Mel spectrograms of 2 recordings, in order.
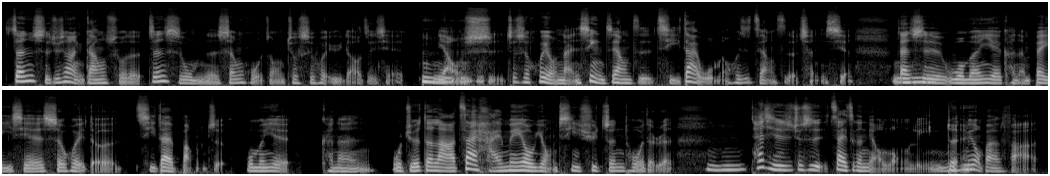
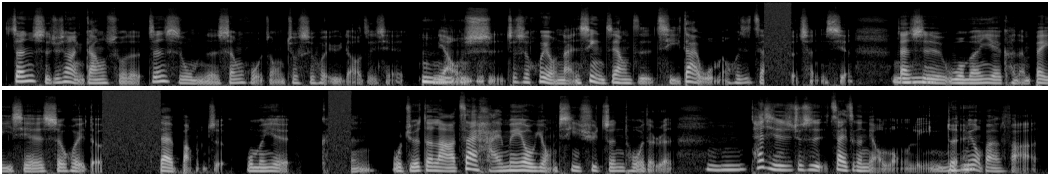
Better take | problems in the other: first | audio cutting out; filled with static; at 7.5 s, at 11 s for 0.5 s and at 14 s

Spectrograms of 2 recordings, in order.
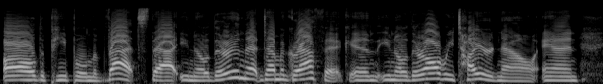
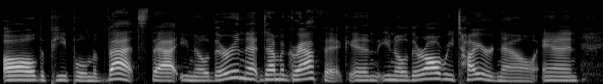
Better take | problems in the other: second | distortion; heavy; 7 dB below the speech

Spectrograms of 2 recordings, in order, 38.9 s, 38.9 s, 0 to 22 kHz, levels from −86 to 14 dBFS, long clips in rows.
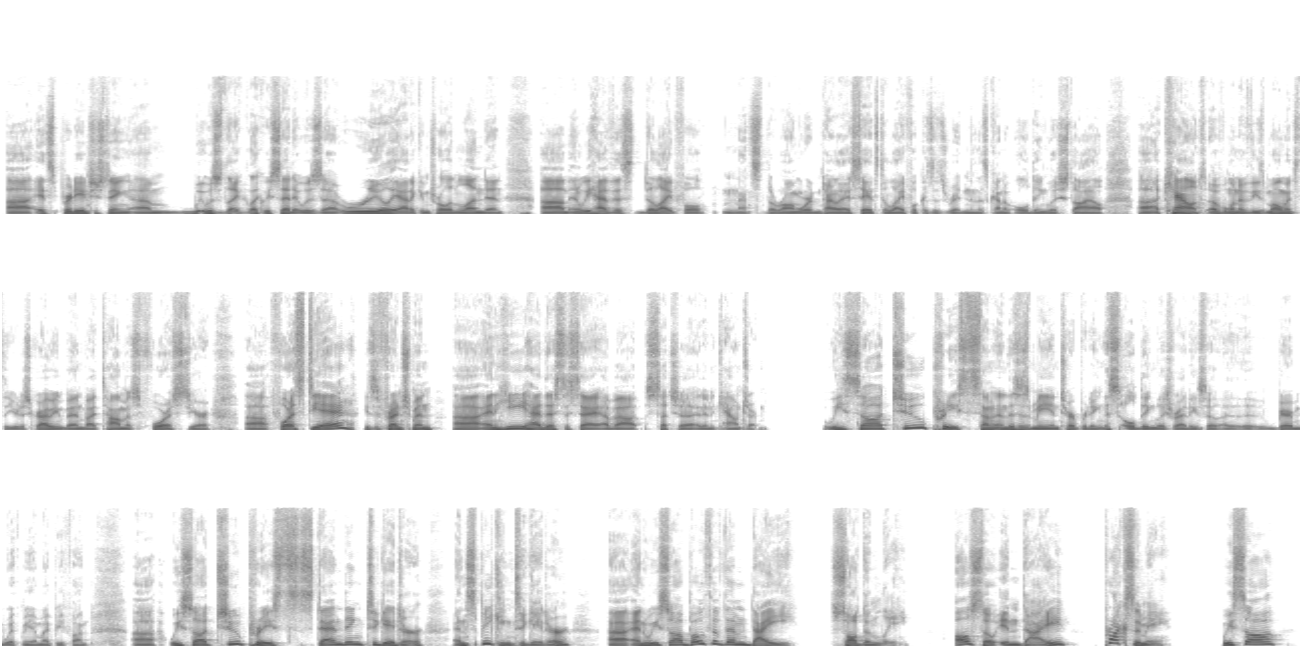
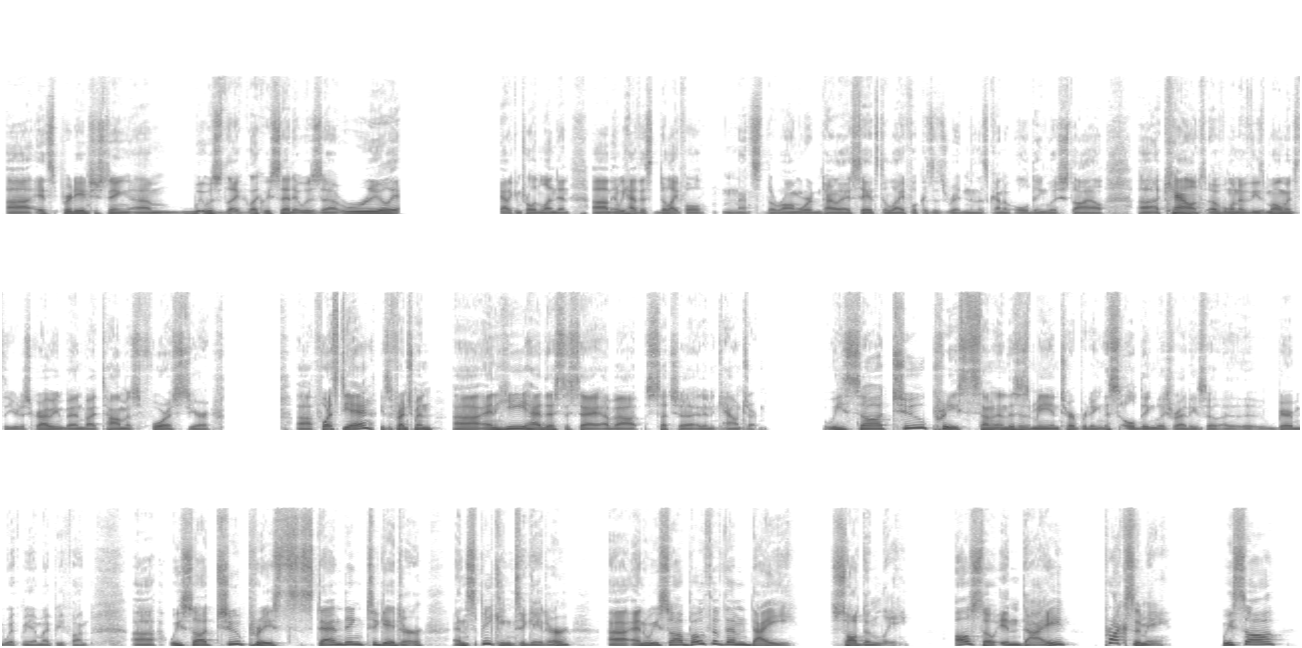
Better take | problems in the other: first | audio freezing; at 4 s for 1 s and at 15 s for 0.5 s

